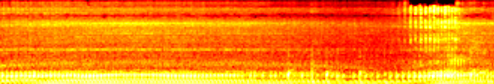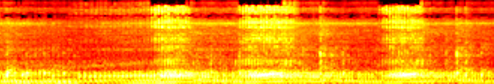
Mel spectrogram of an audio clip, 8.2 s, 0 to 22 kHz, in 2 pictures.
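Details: 2017 Honda TRX250X ATV needing a rebuild, started on choke with two pumps of gas: light thumb throttle holds it running, but off throttle it sags, stumbles, backfires with sharp pops and starts to die at idle.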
